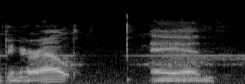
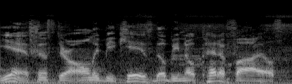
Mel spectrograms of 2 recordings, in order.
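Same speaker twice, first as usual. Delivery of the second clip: usual speaking voice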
